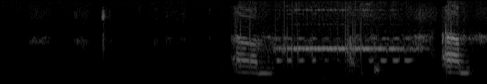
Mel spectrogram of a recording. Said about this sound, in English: Well, you can hear phones ringing and people listening.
